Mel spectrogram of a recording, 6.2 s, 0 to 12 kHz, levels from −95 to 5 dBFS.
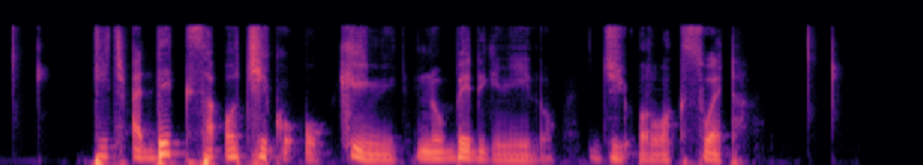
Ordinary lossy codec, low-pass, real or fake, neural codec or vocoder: none; 7.2 kHz; fake; codec, 16 kHz, 2 kbps, X-Codec, HuBERT features, trained on balanced general audio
